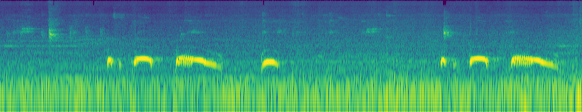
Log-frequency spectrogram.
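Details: Spotted dove giving two cooing phrases: short coos, a long downward-sliding coo and a closing short coo, over low background hum.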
